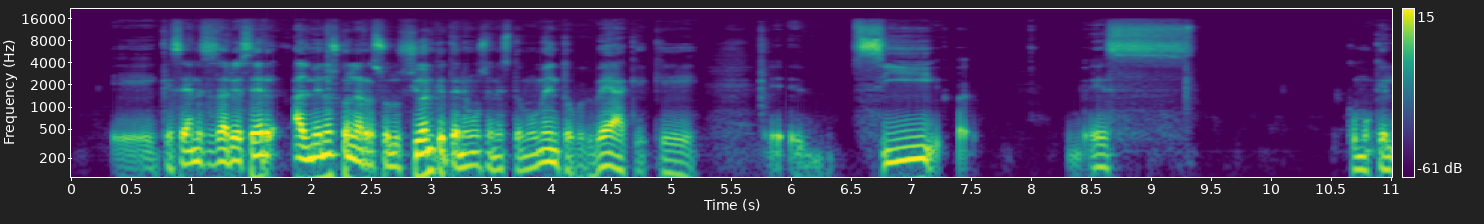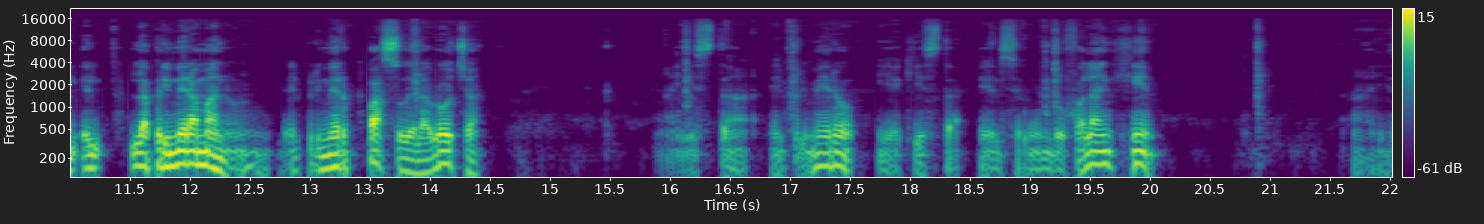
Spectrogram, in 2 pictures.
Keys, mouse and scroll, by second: 0.3 middle click, 1.3 shift+middle click, 1.9 shift+click, 2.7 shift+middle click, 3.4 shift+middle click, 4.2 middle click, 4.9 middle click, 6.8 shift+click, 7.6 shift+click, 7.9 shift+click, 8.9 shift+middle click, 9.8 shift+middle click, 10.5-11.9 shift+middle drag, 12.5 middle click, 14.4-16.5 ctrl+drag, 16.7 ctrl+shift+middle click, 17.6-19.7 ctrl+shift+drag, 19.7 ctrl+shift+middle click, 20.5 shift+middle click, 21.5-22.0 ctrl+drag.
